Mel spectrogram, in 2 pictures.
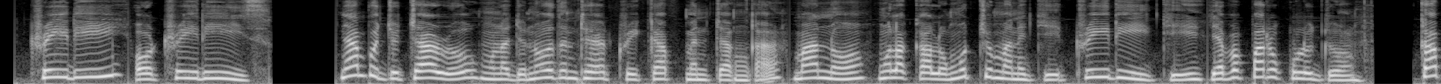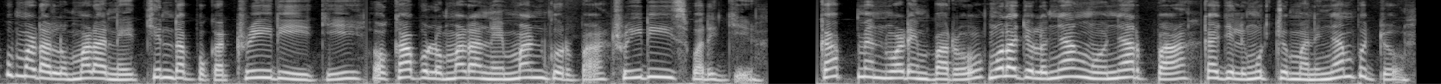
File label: Warlpiri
